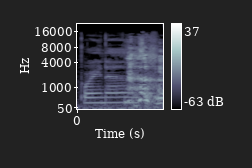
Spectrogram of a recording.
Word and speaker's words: Boreanaz: Like, I tried to watch Bones, which David Boreanaz, how do you say Boreanaz? – His name? Boreanaz? Yeah. That he's in. Like, boring as, basically.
